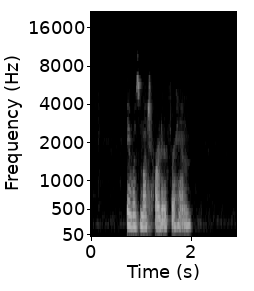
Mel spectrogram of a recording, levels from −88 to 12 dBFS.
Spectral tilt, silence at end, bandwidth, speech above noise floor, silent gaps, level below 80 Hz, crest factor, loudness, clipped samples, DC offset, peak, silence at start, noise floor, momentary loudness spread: -7 dB/octave; 0.9 s; 7 kHz; 55 dB; none; -76 dBFS; 18 dB; -26 LUFS; under 0.1%; under 0.1%; -8 dBFS; 0.7 s; -80 dBFS; 6 LU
